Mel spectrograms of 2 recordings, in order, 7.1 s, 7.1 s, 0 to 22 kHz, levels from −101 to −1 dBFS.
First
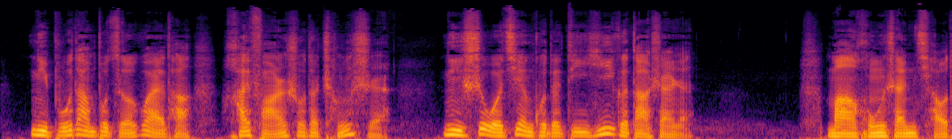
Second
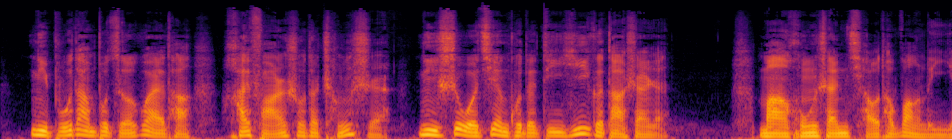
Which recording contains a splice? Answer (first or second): second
